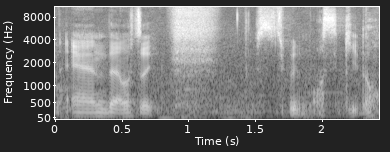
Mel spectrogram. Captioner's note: breathes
